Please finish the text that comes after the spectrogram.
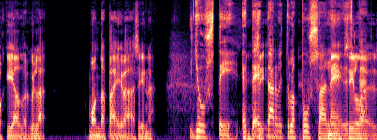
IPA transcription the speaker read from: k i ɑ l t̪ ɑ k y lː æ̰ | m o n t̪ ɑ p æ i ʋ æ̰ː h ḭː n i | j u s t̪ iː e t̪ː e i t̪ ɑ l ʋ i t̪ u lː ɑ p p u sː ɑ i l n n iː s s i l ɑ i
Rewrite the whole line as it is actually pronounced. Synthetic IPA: k i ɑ l t̪ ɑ k y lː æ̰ | m o n t̪ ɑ p æ i ʋ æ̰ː s ḭː n æ | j u s t̪ iː e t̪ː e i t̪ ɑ r ʋ i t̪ u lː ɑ p p u sː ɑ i l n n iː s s i lː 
